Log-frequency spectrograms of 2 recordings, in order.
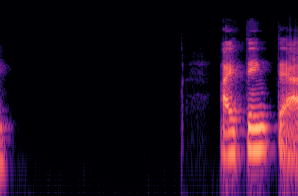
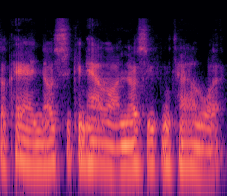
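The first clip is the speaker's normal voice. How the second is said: quiet quick reassurance; 4 semitones lower, 6 dB quieter, faster than usual. Retold or imitated. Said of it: "just sits back and just says".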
